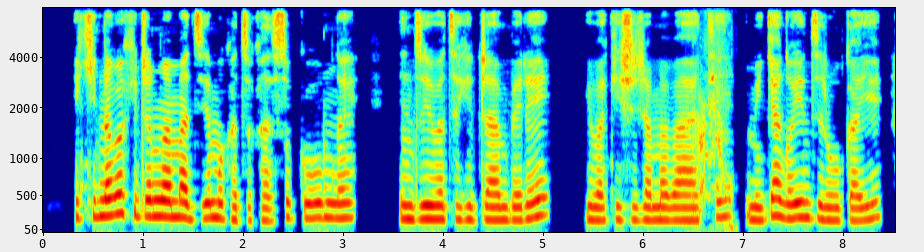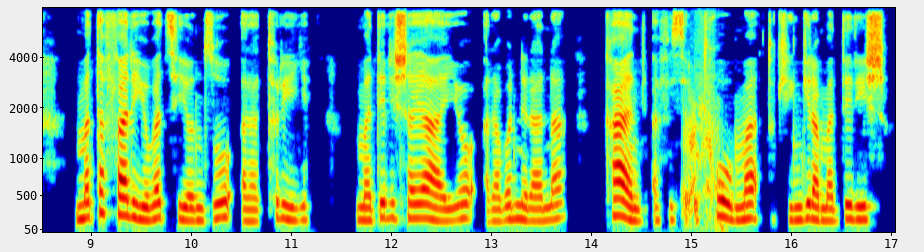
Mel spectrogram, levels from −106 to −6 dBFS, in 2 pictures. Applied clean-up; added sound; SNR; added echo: classical method Wiener filter.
